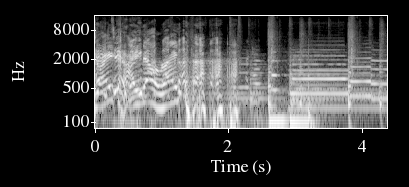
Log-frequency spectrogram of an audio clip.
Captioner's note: laughing; happy music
